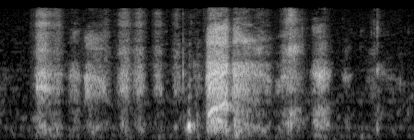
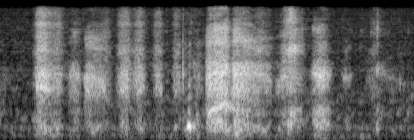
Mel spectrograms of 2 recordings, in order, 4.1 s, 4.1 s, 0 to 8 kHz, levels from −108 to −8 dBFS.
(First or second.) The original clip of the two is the first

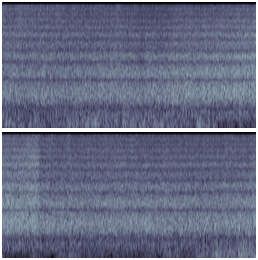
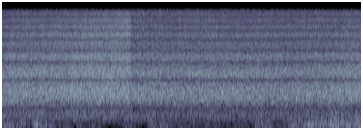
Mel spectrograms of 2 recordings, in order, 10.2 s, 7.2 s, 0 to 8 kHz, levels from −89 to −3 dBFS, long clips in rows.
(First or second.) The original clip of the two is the second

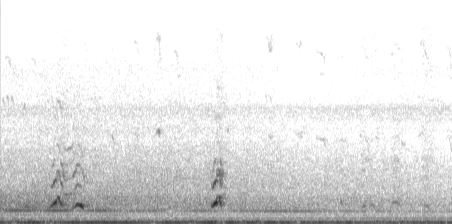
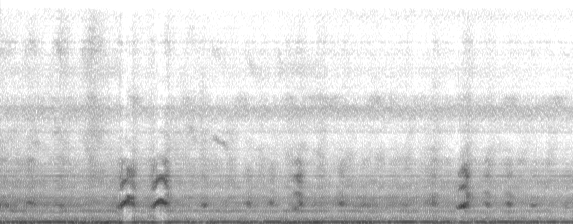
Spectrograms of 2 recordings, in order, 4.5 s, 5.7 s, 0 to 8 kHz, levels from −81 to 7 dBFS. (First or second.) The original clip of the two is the first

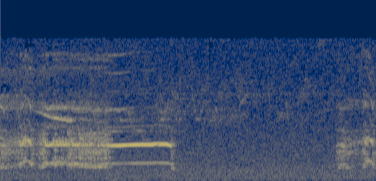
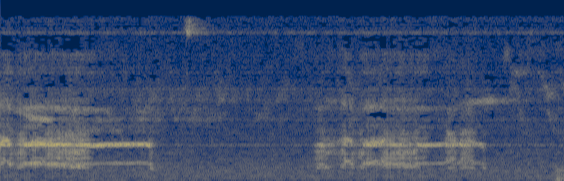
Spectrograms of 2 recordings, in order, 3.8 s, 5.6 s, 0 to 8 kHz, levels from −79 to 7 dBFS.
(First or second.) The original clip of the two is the first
